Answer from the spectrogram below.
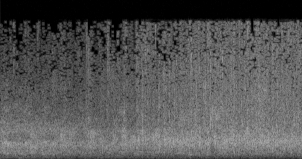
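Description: Steady, dense applause from an audience at a comedy panel show, clapping at Graham Norton's facial expression, fills the whole stretch, a continuous crackle of many hands clapping at an even, fairly loud level with no pauses.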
